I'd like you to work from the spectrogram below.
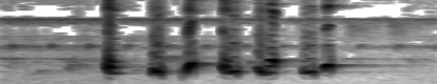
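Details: Lure call of a streak-eared bulbul, used to attract birds for trapping: a lively run of seven harsh, bubbly chirps alternating higher and lower notes over about one second, in quiet surroundings.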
